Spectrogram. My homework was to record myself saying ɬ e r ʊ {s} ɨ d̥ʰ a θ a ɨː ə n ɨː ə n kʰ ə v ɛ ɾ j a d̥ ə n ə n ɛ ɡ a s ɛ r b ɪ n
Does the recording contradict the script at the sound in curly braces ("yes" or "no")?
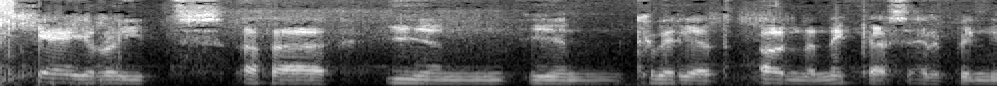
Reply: yes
